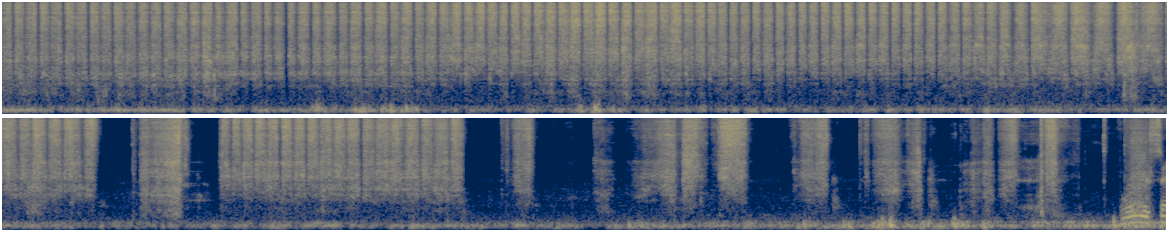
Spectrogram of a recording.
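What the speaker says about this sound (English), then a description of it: "When you're sanding, try to go in circles or ovals or S curves." Steady hand sanding of paint on a new helmet, a continuous raspy scrubbing on a hard surface that breaks into shorter rubbing strokes with brief gaps toward the end.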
